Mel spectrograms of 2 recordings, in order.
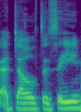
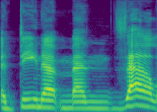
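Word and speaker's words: Idina Menzel: got her name wrong adele dazeem no it's not um but who is it shall we reveal now alison we shall but you say cause i think you have better pronunciation of this name than i do the celebrity in question was adina menzel of course it was a the fantastic adina menzel best known for elsa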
